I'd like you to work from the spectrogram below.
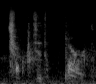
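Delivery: whisper through gritted teeth. A player's character turns to another character, whispered through gritted teeth. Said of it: "I'll whisper through gritted teeth".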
